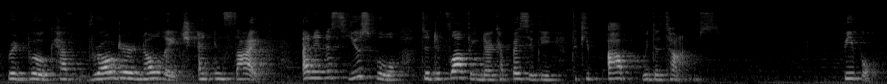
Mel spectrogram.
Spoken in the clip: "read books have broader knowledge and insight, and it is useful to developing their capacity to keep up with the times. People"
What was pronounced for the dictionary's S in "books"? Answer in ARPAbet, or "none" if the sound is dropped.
none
